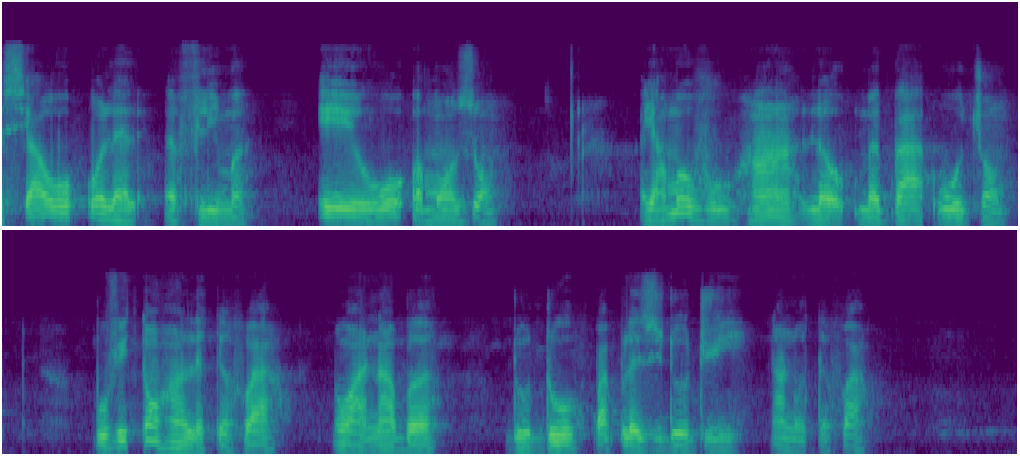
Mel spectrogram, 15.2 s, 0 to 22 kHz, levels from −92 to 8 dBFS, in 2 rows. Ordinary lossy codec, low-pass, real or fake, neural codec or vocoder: AAC, 64 kbps; 9.9 kHz; fake; codec, 24 kHz, 6 kbps, HILCodec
